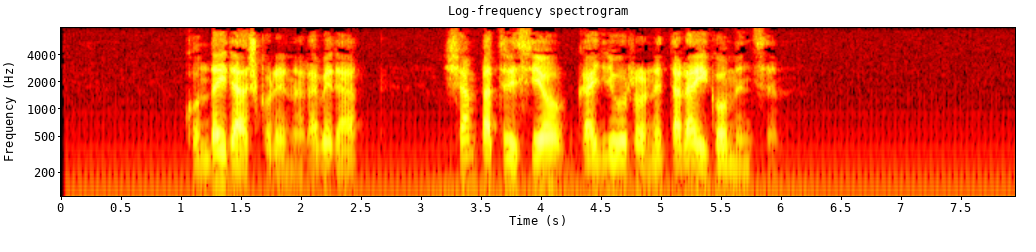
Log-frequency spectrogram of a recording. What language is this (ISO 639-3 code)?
eus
